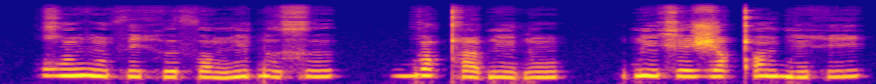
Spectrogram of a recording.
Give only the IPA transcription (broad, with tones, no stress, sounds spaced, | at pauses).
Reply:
ʁ ũ˦˥ v ũ˧ θ i˧˩ h ɯ˧˩ θ ɔ˧˩ ŋ ĩ˦˥ ɓ ɯ˧ x ɯ˦˥ | ɡ͡b u˥˨ qʰ i˧˩ ɓ ĩ˧˩ ɗ ũ˧ | ɓ ĩ˥˨ x e˦˥ ʒ e˥˨ qʼ ũ˦˥ ɡ͡b ĩ˧˩ h i˦˥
